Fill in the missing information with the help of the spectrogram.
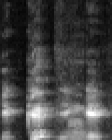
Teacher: நாவின் முதல் பகுதி அன்னத்தின் அடிப்பகுதியை பொருந்துவதால் பிறக்குது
